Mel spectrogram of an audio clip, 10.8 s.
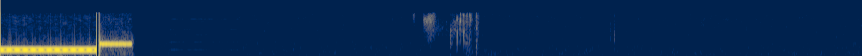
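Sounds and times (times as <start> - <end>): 
telephone call transfer tone: 0.0 - 1.7.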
